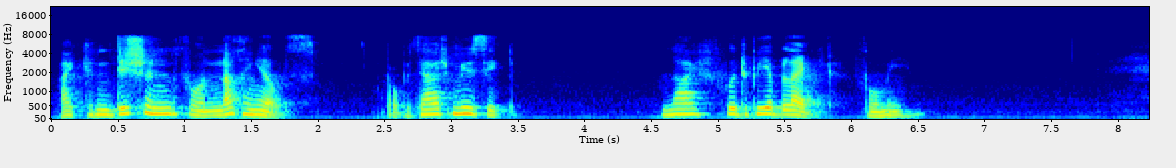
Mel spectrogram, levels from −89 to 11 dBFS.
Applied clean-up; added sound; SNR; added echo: none; none; none; none.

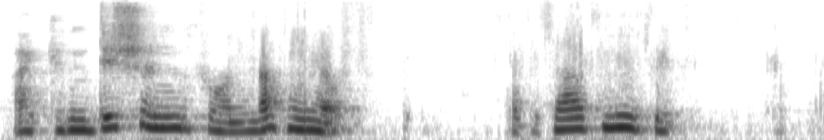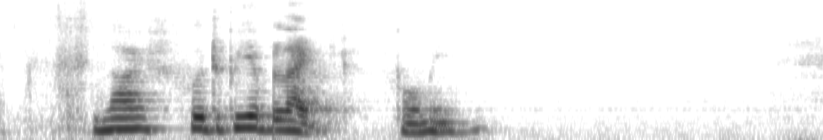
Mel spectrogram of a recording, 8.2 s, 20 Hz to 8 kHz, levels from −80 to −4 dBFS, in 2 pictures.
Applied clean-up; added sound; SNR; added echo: neural separator model SepFormer DNS4.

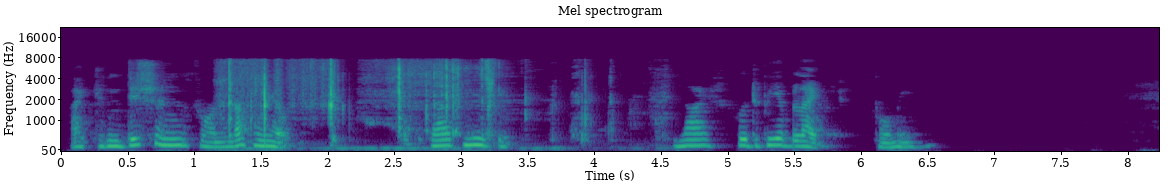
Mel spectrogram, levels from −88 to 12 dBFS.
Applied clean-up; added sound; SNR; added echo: classical method WPE with log-MMSE.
